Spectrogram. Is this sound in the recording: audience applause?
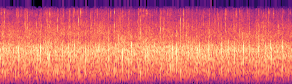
yes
